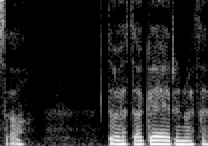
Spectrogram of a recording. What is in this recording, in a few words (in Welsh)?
"geer" Welsh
